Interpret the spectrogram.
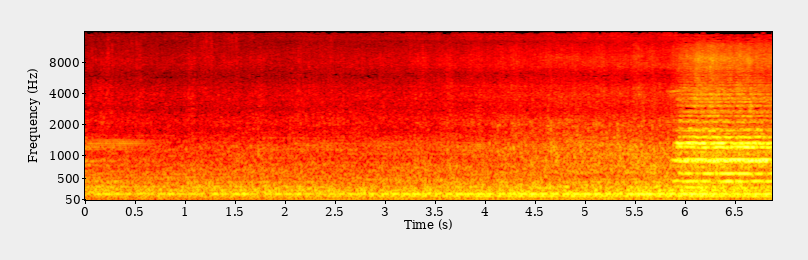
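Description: Diesel locomotive approaching with its engine humming low and steadily, growing louder. About six seconds in, the locomotive's horn sounds loudly as a chord of several steady tones.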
